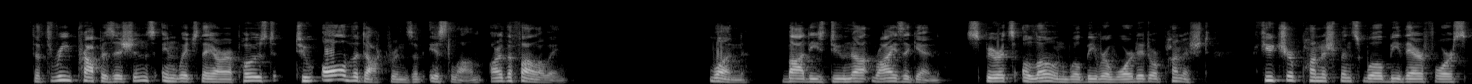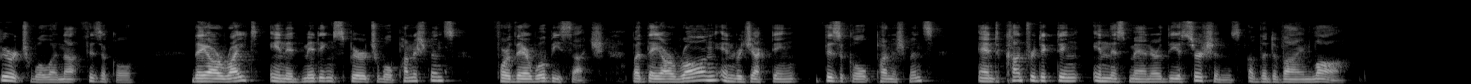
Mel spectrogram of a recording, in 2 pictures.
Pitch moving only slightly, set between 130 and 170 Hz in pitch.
No: average, 4.0 semitones; low, 135 Hz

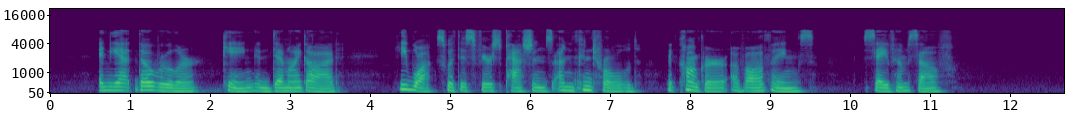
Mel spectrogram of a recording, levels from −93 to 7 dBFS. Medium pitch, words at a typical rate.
No: medium, 145 Hz; slow, 105 wpm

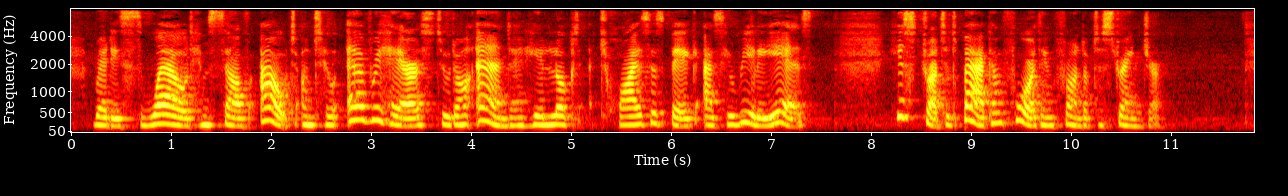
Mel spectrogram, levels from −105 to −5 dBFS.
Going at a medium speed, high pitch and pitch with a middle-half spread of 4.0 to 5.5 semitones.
No: average, 150 wpm; high, 200 Hz; average, 3.3 semitones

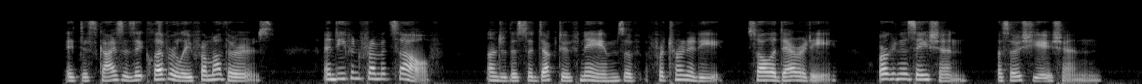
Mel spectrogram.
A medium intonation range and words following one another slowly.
Yes: average, 4.8 semitones; slow, 100 wpm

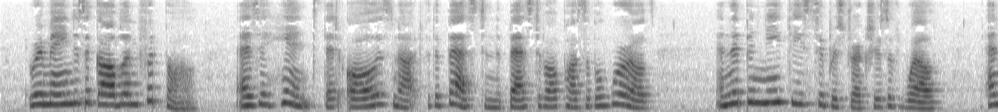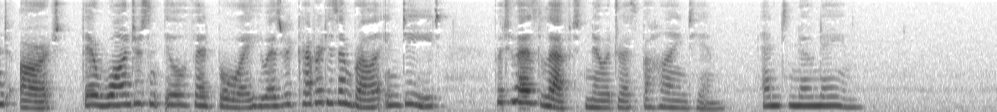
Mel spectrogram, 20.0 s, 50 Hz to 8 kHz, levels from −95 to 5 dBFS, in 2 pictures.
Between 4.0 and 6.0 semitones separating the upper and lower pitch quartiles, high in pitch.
Yes: wide, 5.4 semitones; high, 230 Hz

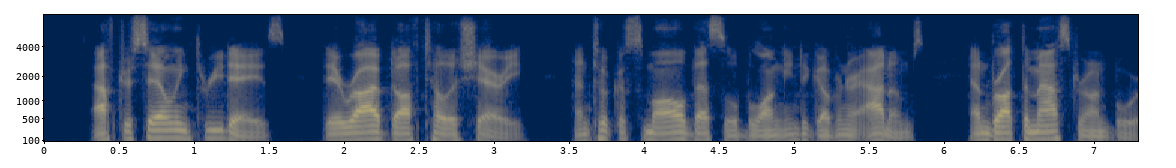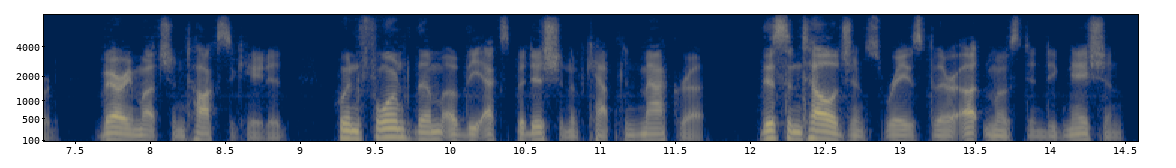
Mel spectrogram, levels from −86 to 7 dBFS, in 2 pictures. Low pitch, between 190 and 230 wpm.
No: low, 100 Hz; average, 170 wpm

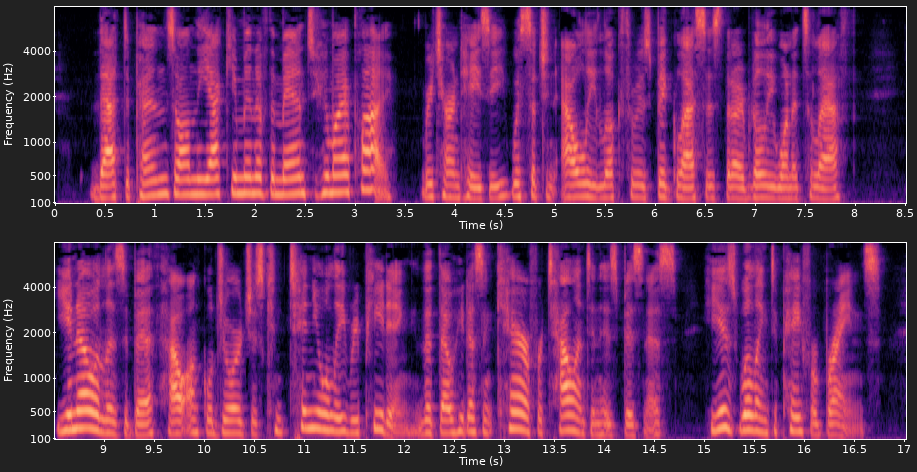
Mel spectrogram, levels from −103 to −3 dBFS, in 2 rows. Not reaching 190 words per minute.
No: average, 195 wpm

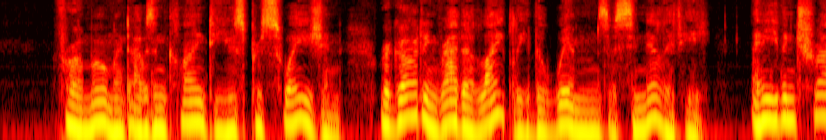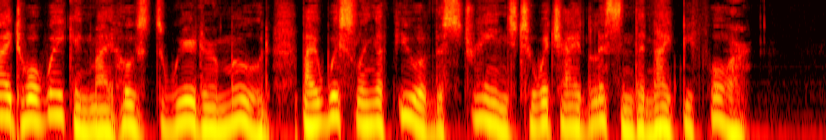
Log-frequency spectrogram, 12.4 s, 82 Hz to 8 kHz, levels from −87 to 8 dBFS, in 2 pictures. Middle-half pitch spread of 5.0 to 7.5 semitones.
Yes: wide, 5.4 semitones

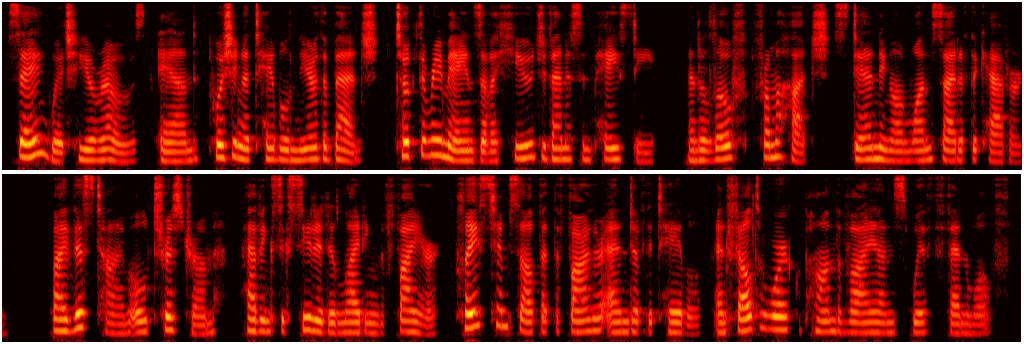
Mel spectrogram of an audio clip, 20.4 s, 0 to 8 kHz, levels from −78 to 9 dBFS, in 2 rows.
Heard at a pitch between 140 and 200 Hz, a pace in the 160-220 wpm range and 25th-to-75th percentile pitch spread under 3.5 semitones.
Yes: medium, 185 Hz; average, 180 wpm; average, 3.1 semitones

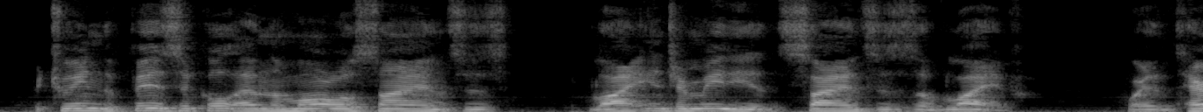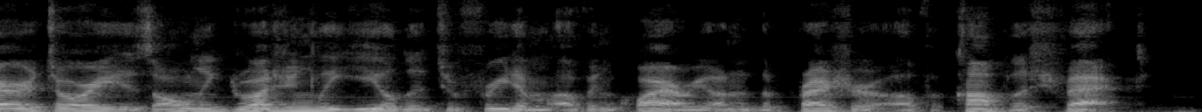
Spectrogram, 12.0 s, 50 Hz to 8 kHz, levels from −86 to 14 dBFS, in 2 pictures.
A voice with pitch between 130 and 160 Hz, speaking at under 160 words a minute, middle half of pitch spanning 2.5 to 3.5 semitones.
Yes: medium, 140 Hz; average, 145 wpm; average, 3.2 semitones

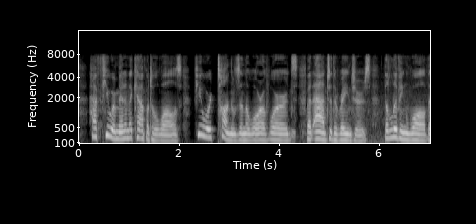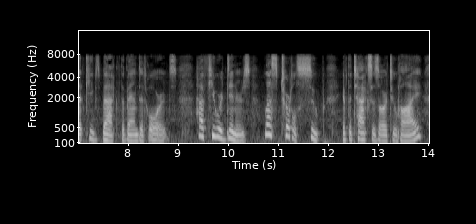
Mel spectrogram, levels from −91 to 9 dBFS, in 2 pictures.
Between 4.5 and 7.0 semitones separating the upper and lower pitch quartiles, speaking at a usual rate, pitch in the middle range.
Yes: average, 5.0 semitones; average, 170 wpm; medium, 170 Hz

